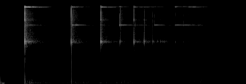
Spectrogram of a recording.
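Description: Small glass shards tinkling as they fall and settle after a shatter, heard as a series of bright ringing clicks. The clicks come faster and fainter, then stop.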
